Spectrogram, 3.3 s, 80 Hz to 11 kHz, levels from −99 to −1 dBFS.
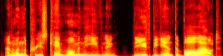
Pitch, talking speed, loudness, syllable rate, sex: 135 Hz, 270 wpm, -20 LUFS, 6.0 syllables/s, male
